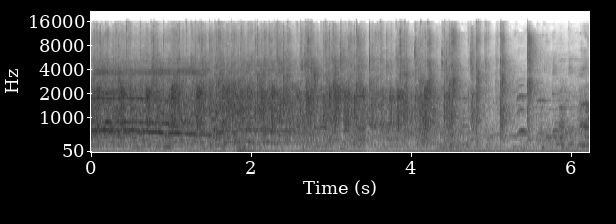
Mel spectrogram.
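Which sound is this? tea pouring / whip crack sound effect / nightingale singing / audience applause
audience applause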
